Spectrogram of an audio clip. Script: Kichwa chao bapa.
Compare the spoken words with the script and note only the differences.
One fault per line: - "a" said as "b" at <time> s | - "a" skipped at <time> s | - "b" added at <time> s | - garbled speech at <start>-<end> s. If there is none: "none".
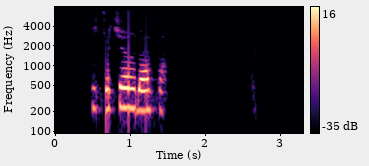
none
